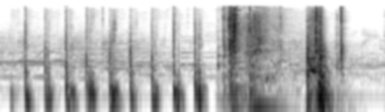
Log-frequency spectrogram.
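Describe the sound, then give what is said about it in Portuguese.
A quick, even run of thudding steps gives way to a brief rattling scuffle as a woman hurries out through a door, which shuts with a solid thunk that fades into quiet. “Ela sai pela porta, rapidamente.”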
